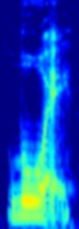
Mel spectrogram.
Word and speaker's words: loiter: Notice that pronunciation Oy, oy loy, loiter, loiter, loiter.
